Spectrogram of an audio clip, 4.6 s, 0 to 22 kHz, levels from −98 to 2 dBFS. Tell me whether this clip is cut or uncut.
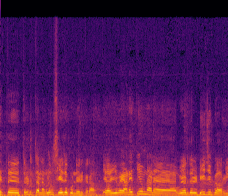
cut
